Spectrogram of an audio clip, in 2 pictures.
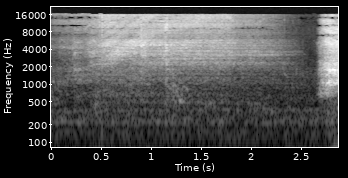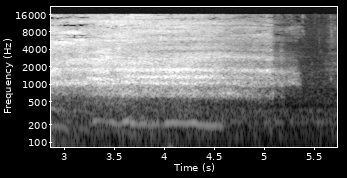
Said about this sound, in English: so let's get into round two big inhale on lion's breath exhaling all of the gas out of your lungs and then back into it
